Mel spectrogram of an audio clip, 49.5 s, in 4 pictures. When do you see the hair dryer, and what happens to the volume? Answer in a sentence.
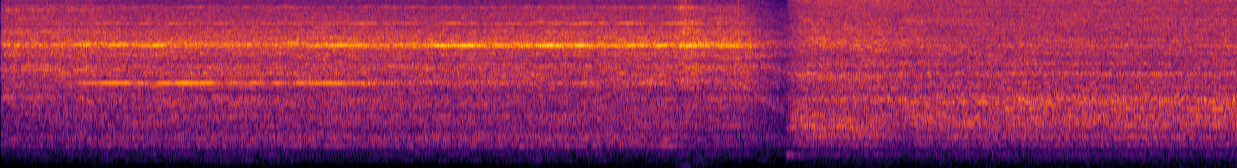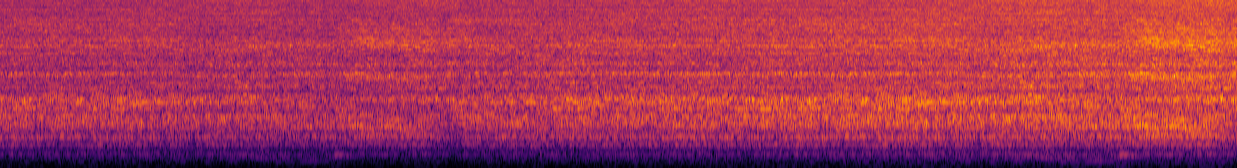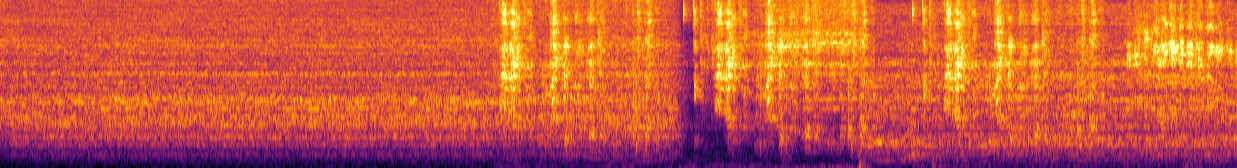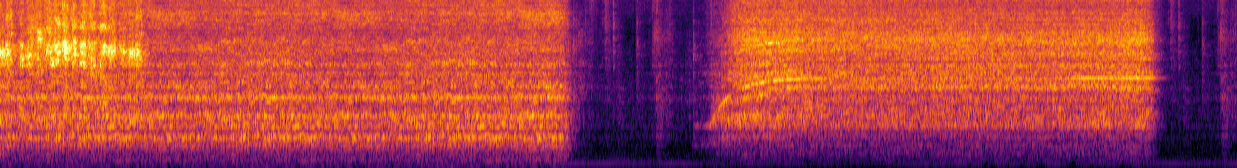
You can hear the hair dryer from 0.0 to 49.4 s, getting louder.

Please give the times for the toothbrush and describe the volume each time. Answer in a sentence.
You can hear the toothbrush from 29.6 to 38.5 s, at a steady volume.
